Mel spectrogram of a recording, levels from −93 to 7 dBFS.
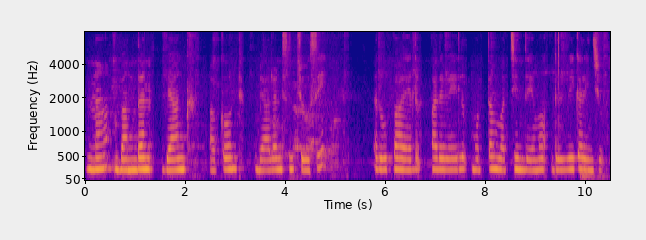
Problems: background sounds at intervals, background conversations at intervals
